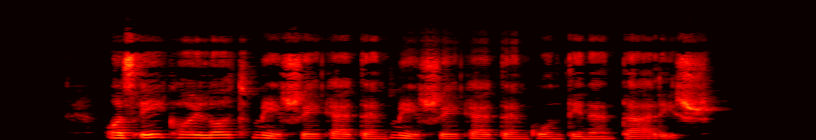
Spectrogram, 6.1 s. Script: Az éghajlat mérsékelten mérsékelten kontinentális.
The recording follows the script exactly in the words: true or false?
true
